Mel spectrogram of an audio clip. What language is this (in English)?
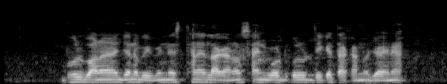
Bangla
